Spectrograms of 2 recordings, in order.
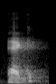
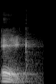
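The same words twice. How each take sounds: First: The vowel sounds close to 'eh'. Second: The vowel sounds close to 'ay'. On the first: The speaker calls it right. "the a sound should actually be eh" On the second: The speaker calls it wrong. "I pronounced the word egg incorrectly for many many years"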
